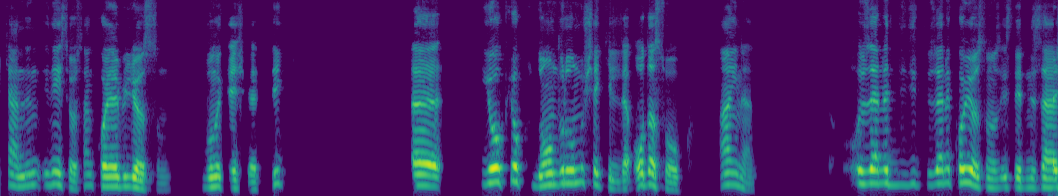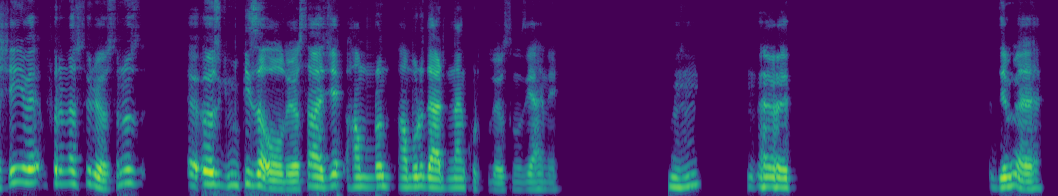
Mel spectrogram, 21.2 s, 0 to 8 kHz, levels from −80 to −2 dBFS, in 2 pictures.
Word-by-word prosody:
kendin 170 Hz, +1 st, -7 dB
ne 180 Hz, +2 st, -4 dB
istiyorsan 170 Hz, -1 st, -7 dB
koyabiliyorsun. 150 Hz, -10 st, +2 dB, 0.3 s
Bunu 145 Hz, +2 st, 0 dB
keşfettik. 130 Hz, -, -8 dB, 1.3 s
Eee, -, -, +7 dB, 0.4 s
yok 215 Hz, +3 st, +7 dB
yok 225 Hz, -1 st, +2 dB
dondurulmuş 200 Hz, +5 st, +1 dB
şekilde, 145 Hz, -9 st, -5 dB
o -, -, -1 dB
da -, -, +3 dB
soğuk. -, -, -8 dB, 0.2 s
Aynen. 160 Hz, -, -6 dB, 0.9 s
O 200 Hz, -, -1 dB
üzerine 200 Hz, -2 st, +2 dB
didit 180 Hz, 0 st, -18 dB
üzerine 200 Hz, +3 st, -2 dB
koyuyorsunuz 150 Hz, -10 st, +2 dB, 0.4 s
her 135 Hz, -2 st, +3 dB
şeyi 210 Hz, +10 st, -1 dB
ve 210 Hz, +2 st, +4 dB
fırına 195 Hz, -1 st, -3 dB
sürüyorsunuz. 190 Hz, -, -2 dB, 0.5 s
E, -, -, -5 dB
özgün 180 Hz, -, +4 dB
bir -, -, -6 dB
pizza 175 Hz, -2 st, +3 dB
oluyor. 115 Hz, -1 st, +3 dB
Sadece 155 Hz, +5 st, 0 dB
hamurun, 150 Hz, +1 st, -2 dB
hamur 150 Hz, +1 st, -1 dB
derdinden 140 Hz, 0 st, +2 dB
kurtuluyorsunuz 110 Hz, -1 st, -13 dB
yani. 110 Hz, -1 st, -9 dB, 1.1 s
Hı 145 Hz, -, -2 dB
hı. 155 Hz, +6 st, -6 dB, 0.6 s
Evet. 145 Hz, -2 st, +2 dB, 2.0 s
Değil 145 Hz, +1 st, +2 dB
mi? 130 Hz, -4 st, 0 dB
155 Hz, 115 wpm, -22 LUFS, 140-190 Hz, 2.0 s, Eee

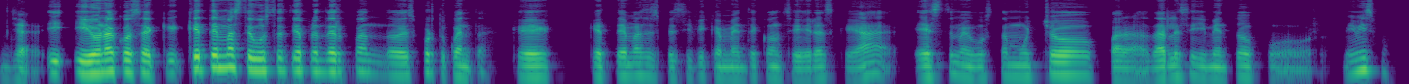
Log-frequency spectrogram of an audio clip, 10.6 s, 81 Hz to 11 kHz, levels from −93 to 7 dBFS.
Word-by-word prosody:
Ya. 110 Hz, -1 st, -8 dB
Y 155 Hz, -1 st, -2 dB
y 150 Hz, -3 st, +6 dB
una 160 Hz, +3 st, +9 dB
cosa, 165 Hz, -2 st, +4 dB
¿qué 155 Hz, -1 st, -10 dB
qué 200 Hz, -, +8 dB
temas 215 Hz, +1 st, +6 dB
te 190 Hz, -, +6 dB
gusta 180 Hz, +1 st, +3 dB
a -, -, -7 dB
ti 180 Hz, -, +3 dB
aprender 170 Hz, -1 st, +1 dB
cuando 145 Hz, -6 st, -5 dB
es 130 Hz, 0 st, -3 dB
por 160 Hz, +4 st, -5 dB
tu -, -, -16 dB
cuenta? 125 Hz, -3 st, -5 dB
¿Qué 120 Hz, -1 st, +1 dB, 0.3 s
qué 125 Hz, -, -2 dB
temas, 130 Hz, +1 st, -5 dB
específicamente, 115 Hz, -1 st, -11 dB
consideras 110 Hz, 0 st, -9 dB
que: 120 Hz, -, -13 dB
"Ah, -, -, -5 dB, 0.2 s
este 120 Hz, +3 st, -4 dB
me 125 Hz, -3 st, -6 dB
gusta 115 Hz, +3 st, -12 dB
mucho 135 Hz, +2 st, -1 dB
para 105 Hz, -1 st, -7 dB
darle 115 Hz, +3 st, -2 dB
seguimiento 120 Hz, -1 st, -8 dB
por -, -, -19 dB, 0.2 s
mí 150 Hz, -, -15 dB
mismo"? 180 Hz, -3 st, -3 dB
130 Hz, 200 wpm, -25 LUFS, 120-160 Hz, 0.3 s, una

